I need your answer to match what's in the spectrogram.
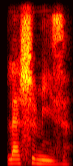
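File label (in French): "la chemise", French; ropa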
